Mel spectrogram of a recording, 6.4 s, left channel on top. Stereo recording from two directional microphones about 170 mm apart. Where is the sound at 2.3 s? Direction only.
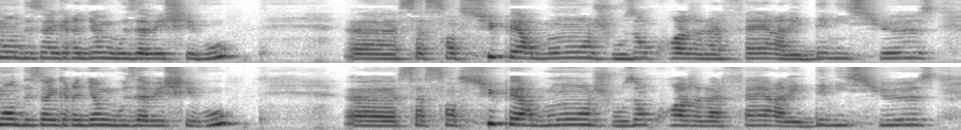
35° right (ahead or behind).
